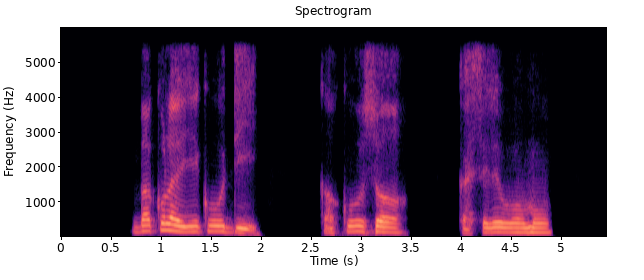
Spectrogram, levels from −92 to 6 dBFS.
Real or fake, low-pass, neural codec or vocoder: fake; 5.4 kHz; codec, 16 kHz in and 24 kHz out, 0.9 kbps, LongCat-Audio-Codec, fine tuned four codebook decoder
